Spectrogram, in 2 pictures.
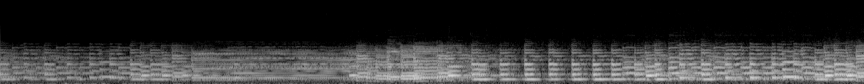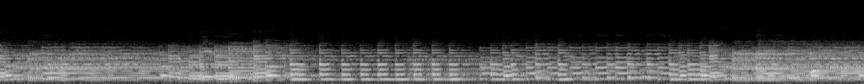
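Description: Piano playing an instrumental Ethiopian melody: held notes at first, then quick rippling runs of notes from about three and a half seconds in.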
